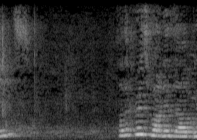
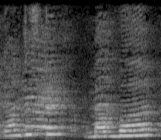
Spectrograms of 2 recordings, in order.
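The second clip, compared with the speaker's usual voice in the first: pageant announcer; 8 semitones higher, 7 dB louder than usual. Acted.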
